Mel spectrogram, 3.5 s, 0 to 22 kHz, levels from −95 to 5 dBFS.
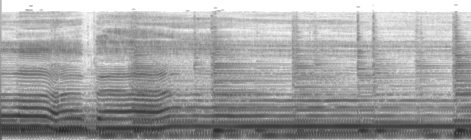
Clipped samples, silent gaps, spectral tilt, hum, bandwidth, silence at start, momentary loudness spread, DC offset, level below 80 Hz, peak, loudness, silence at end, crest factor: under 0.1%; none; -6 dB/octave; none; 16 kHz; 0 s; 6 LU; under 0.1%; -64 dBFS; -4 dBFS; -20 LUFS; 0 s; 14 dB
